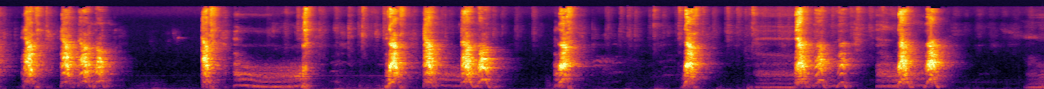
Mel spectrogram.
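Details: Pomeranian, a small house dog, barks loudly and ringingly at outside noises to guard its territory against strangers. Sharp barks come in quick pairs and bursts, with drawn-out whining, tonal cries between them and pauses of near silence.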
